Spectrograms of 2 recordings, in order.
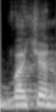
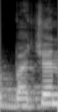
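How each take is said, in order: First: Said in the usual way. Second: बचन opening on b instead of v; wrong pronunciation. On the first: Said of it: "वचन होता है". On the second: Shown as a demonstration. Teacher shows the wrong word, starting with b. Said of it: "बचन नहीं".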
